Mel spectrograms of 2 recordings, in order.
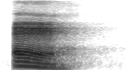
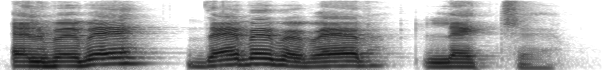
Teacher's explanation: The Spanish E is very short and sharp.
